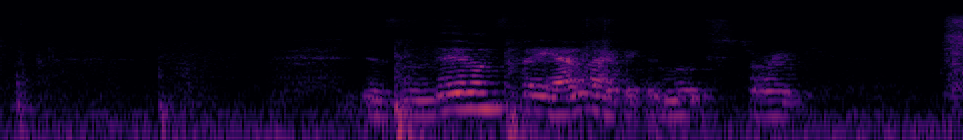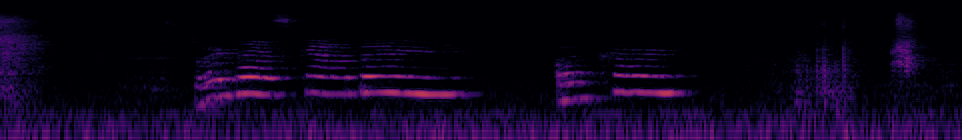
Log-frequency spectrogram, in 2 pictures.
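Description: Pillows thump softly onto a bed.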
